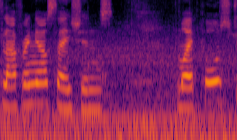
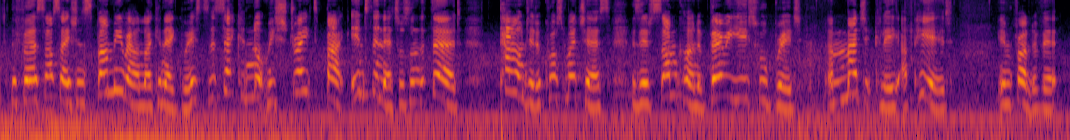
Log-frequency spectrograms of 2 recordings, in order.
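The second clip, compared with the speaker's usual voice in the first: ordinary delivery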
